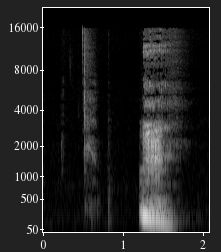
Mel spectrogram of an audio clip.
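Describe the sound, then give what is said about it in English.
A person coughing: a short, soft throaty burst, then one louder, rough cough lasting about half a second, alone in quiet. “Of course, I cough in the middle of this.”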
